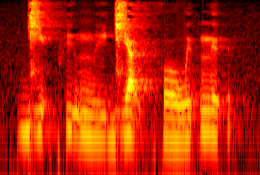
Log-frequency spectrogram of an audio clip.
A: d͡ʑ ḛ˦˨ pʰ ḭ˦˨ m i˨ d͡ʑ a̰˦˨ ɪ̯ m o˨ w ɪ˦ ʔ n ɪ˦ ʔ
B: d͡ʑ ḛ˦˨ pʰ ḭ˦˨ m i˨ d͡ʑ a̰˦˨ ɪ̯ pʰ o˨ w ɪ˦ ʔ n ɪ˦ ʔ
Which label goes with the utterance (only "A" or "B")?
B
